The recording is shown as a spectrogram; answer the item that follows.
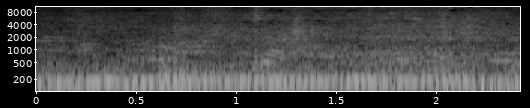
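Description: A small motorcycle engine running steadily close by, with faint voices in the background.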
